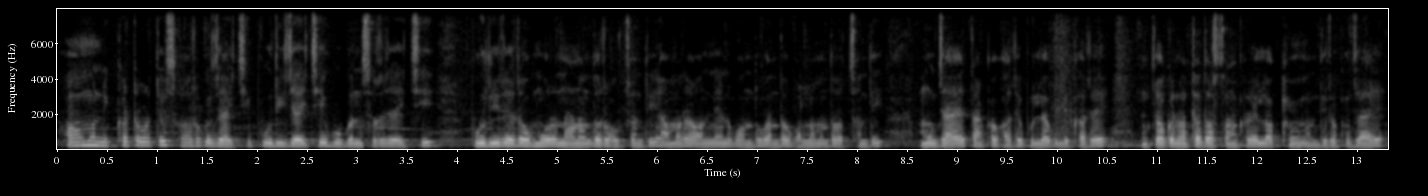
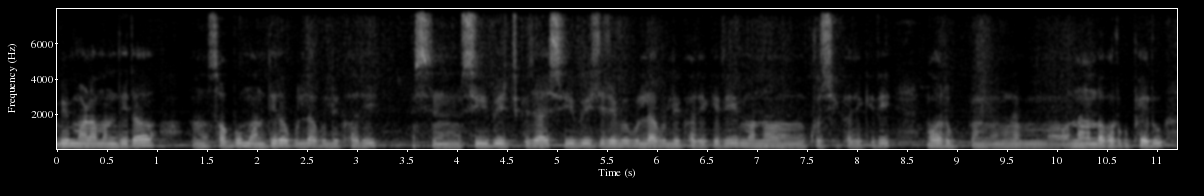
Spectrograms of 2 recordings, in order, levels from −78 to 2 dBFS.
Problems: background sounds at intervals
